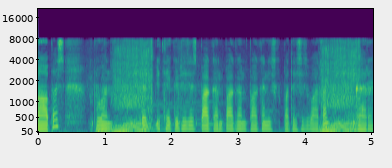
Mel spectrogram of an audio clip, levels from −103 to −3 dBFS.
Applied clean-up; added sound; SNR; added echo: none; Zipper (clothing); 0 dB; none.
